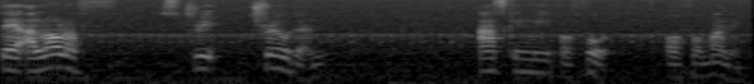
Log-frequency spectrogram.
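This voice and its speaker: A young man in his twenties speaks with a Hong Kong accent, telling his story in an earnest, plain way. His voice is bright and clear. A faint hiss sits under the recording. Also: on the high side, animated, normal speed, rough recording. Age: 20s. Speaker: applicant. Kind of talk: self-introduction video monologue.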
